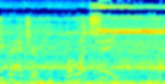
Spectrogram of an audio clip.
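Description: Football telecast playing from a television speaker: faint play-by-play commentary over a low rumble, with a thin, steady high tone coming in about a second in.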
